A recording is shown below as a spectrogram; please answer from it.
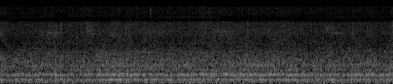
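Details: Brief stretch of killer hornets fighting bees at an underground nest: an unbroken, humming swarm drone with a slightly brighter mid-pitched whine.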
